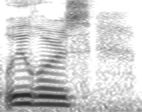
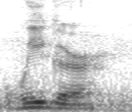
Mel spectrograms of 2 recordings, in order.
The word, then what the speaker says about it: Uyghur: Yeah, so it's like there's like a ra sound. It's like a G, it's spelled U Y G H U R. So the G H makes a ra noise.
